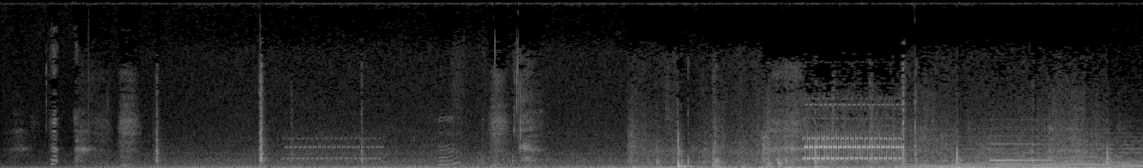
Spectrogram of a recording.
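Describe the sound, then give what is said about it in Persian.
A telephone belonging to a visiting uncle rings in two separate bursts, each a steady, bright electronic trill, against background rustling and faint indistinct voices. “الو. الو، تو کی هستی؟ من … هستم. تلفن مال کیه؟”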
